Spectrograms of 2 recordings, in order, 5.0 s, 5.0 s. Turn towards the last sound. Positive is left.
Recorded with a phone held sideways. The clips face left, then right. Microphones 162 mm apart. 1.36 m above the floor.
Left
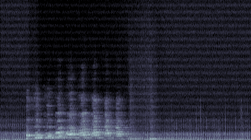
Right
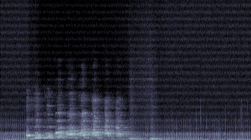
turn(degrees=75)  # may be behind; listen again after turning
